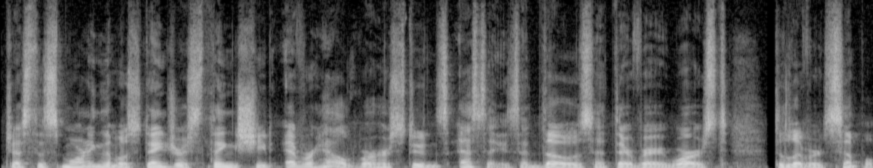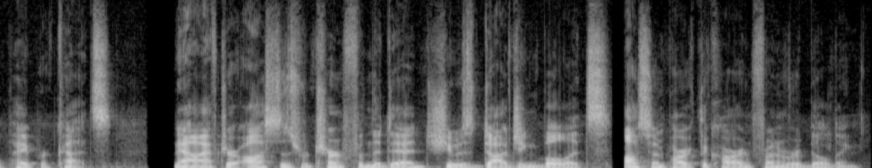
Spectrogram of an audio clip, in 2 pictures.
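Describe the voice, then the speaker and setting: A man's voice: fairly low pitch, moderate pace, no room sound. A man reading scripted narration for a thriller audiobook.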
